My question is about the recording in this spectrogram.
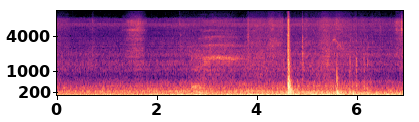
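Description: Steady low rumble with a single sharp click about four and a half seconds in.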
